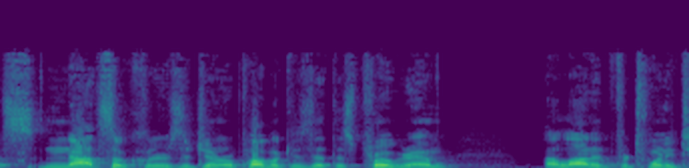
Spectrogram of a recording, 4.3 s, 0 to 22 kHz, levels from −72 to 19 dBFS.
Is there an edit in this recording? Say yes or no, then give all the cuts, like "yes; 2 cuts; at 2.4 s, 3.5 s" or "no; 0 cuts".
yes; 1 cut; at 2.9 s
